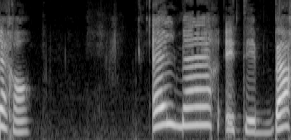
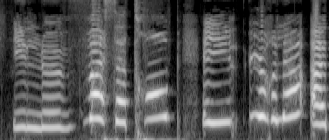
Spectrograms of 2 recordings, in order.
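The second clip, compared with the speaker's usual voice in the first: loud, higher, building excitement; loud climax; 9 semitones higher, 9 dB louder than usual. A narrator's reading. Narrator reading to children, the trumpet climax, loud. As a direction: belt out the big moment.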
